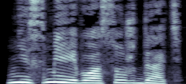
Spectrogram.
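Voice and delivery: high, loud, angry retort; snapping back. A narrator's reading. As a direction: snap fiercely in someone's defence. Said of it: "огрызнулась Василиса".

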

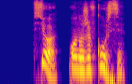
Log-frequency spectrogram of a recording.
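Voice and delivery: pleased. A narrator's reading. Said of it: "довольно сообщил Норт".

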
